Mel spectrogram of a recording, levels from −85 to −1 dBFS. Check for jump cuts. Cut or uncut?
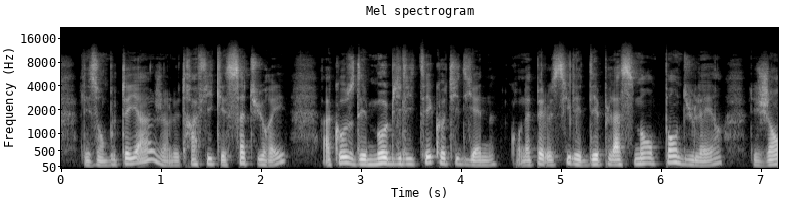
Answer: uncut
